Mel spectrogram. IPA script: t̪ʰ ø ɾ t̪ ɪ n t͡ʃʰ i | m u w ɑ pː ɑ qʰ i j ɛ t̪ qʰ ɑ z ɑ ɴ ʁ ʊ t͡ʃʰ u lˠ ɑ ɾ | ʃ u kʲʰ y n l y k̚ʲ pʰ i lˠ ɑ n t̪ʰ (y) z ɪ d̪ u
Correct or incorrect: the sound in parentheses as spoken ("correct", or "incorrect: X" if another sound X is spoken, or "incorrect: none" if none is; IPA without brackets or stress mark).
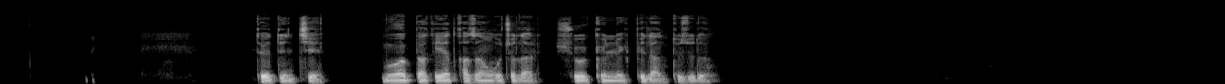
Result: correct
